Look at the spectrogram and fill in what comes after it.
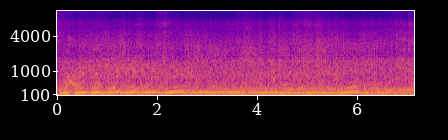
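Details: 2016 Polaris Indy 600 SP two-stroke snowmobile at full throttle after plugged fuel filter fix (previously stuck below 6,500 rpm): loud wail held high and steady with slight pitch wobble under load, reaching about 8,000 rpm as expected; normal full-throttle run.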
